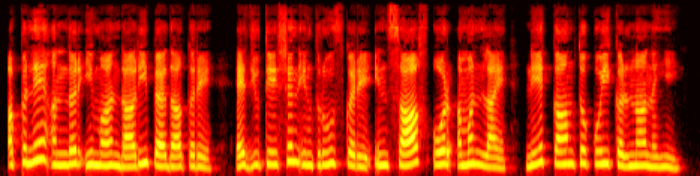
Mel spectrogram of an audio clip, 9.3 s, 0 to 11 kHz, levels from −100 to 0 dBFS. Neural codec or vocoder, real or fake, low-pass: codec, 24 kHz, 0.9 kbps, WavTokenizer, medium speech release version 1; fake; 9.9 kHz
